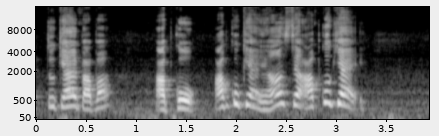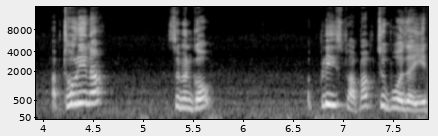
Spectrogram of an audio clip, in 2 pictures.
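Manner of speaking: daughter protesting to her father, rising then subsiding; exasperated pleading daughter. Acted. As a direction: beg him crossly to stop. Plays Sunaina answering father back. (पिता से चिढ़कर विनती करती बेटी)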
